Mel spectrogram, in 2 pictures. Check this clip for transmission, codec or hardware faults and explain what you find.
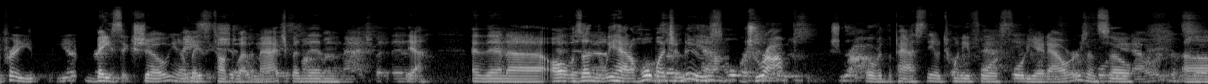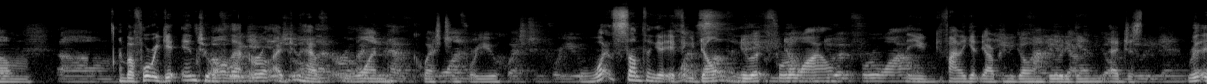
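An echo leak runs through nearly the whole speech clip: a second copy of the speech trails about 0.83 s behind the original, about 5 dB quieter than it. It appears from 0.04 to 1.21 s, 1.81 to 8.88 s, 9.5 to 13.26 s, 14.01 to 17.95 s, 18.84 to 21.44 s and 22.01 to 24.12 s. The copy is weaker, around 10 dB down, in the 9.5 s and 22.01 s stretches. Its likely cause is a far-end loudspeaker whose echo canceller let its microphone pickup return.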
